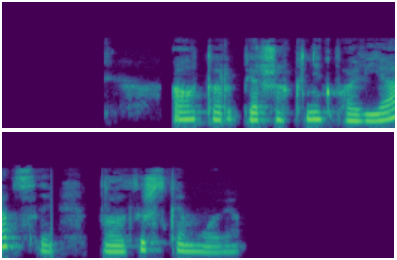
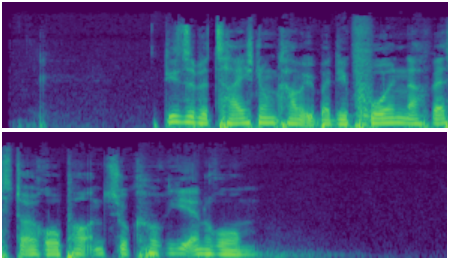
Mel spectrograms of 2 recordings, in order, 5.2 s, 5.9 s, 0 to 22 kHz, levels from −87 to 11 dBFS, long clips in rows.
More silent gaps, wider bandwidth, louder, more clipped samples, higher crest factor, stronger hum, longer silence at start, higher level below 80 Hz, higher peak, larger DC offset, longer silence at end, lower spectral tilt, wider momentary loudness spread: first, 1.08-1.13 s, 3.20-3.27 s vs none; second, 7.8 kHz vs 14.5 kHz; second, -19 LUFS vs -15 LUFS; neither; first, 22 dB vs 16 dB; neither; first, 0.8 s vs 0.25 s; second, -58 dBFS vs -28 dBFS; about the same, 0 dBFS vs 0 dBFS; neither; second, 1.05 s vs 1.25 s; about the same, -5 dB/octave vs -6 dB/octave; first, 11 LU vs 6 LU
